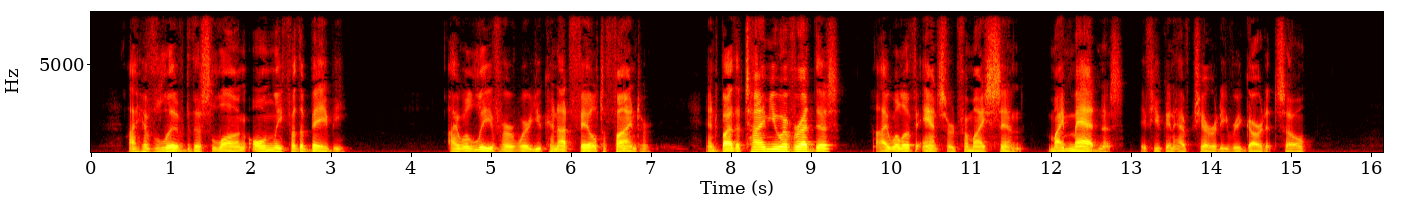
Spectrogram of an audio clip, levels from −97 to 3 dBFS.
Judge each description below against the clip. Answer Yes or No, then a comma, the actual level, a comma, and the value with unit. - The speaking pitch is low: Yes, very low, 90 Hz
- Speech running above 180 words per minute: No, average, 165 wpm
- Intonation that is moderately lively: Yes, average, 3.7 semitones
